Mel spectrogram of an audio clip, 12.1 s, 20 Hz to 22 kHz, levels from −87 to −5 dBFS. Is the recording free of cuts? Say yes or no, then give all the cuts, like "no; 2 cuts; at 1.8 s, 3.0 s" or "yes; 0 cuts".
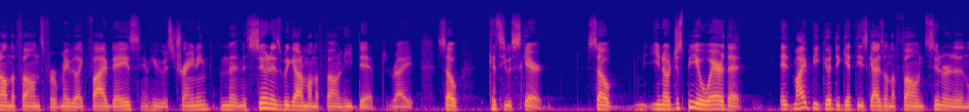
yes; 0 cuts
